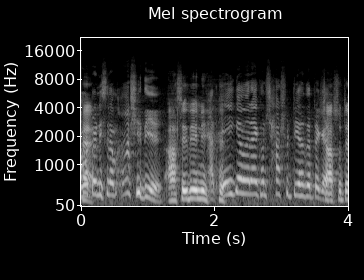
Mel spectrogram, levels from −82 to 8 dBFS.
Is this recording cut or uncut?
uncut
